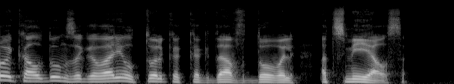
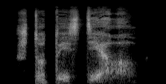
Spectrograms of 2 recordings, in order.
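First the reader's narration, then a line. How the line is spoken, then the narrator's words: Whispered. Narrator (Russian): прошептал Найпал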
